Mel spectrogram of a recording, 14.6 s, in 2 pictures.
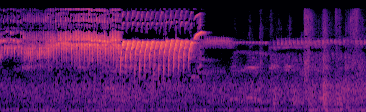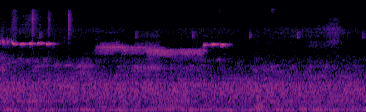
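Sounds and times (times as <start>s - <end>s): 
canary singing: 0.0s - 8.6s, 9.2s - 12.0s.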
